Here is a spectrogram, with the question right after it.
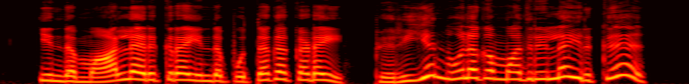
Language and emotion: Tamil, surprised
